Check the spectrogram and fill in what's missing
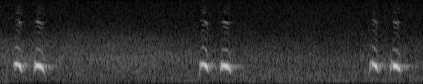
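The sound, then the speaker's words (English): A southern boobook owl (Australian boobook, Ninox boobook) calls its two-note boo-book hoot three times, evenly spaced a few seconds apart, clear against a quiet night background with no talking. “People in Australia are most likely to hear the southern or Australian bubuk calling in the night.”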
